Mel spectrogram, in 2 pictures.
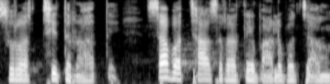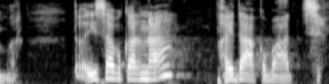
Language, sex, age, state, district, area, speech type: Maithili, female, 30-45, Bihar, Begusarai, rural, spontaneous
